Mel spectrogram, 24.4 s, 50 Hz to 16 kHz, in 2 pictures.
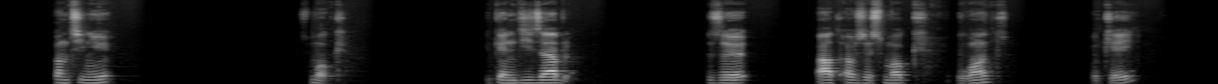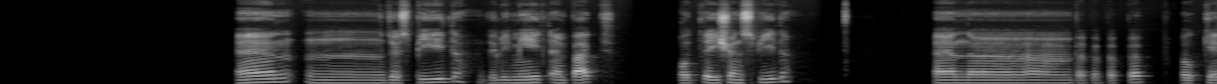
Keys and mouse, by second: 5.2 click, 7.1 click, 8.0 click, 9.3 click, 9.9 click, 10.6 click, 12.4-13.2 drag, 13.7 click, 14.7 space.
